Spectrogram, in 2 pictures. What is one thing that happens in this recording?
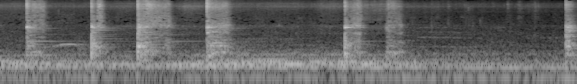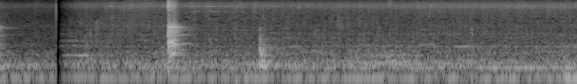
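Food sizzles in hot oil.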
